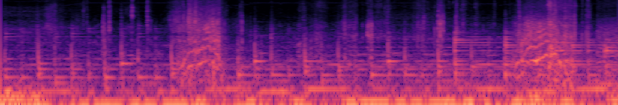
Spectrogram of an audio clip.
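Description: A zipper on the rooftop tent's canvas is pulled in two strokes, about a second in and near the end. A thump comes at the start as a foot lands on the timber deck lid. Background music runs underneath.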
